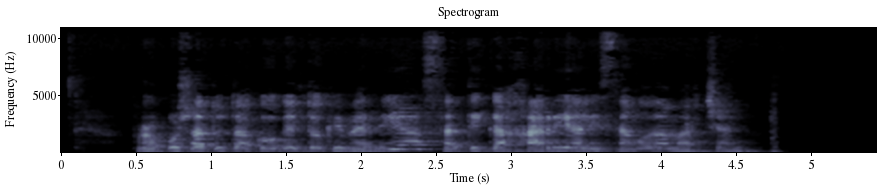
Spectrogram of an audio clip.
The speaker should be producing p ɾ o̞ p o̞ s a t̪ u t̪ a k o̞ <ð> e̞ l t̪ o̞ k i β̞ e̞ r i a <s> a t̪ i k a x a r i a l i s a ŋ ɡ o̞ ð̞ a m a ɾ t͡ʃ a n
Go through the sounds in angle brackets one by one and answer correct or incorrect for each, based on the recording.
incorrect: ɣ, correct

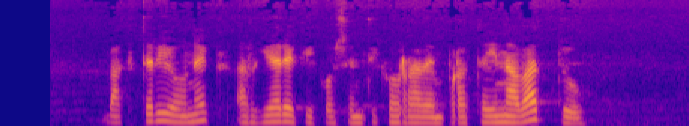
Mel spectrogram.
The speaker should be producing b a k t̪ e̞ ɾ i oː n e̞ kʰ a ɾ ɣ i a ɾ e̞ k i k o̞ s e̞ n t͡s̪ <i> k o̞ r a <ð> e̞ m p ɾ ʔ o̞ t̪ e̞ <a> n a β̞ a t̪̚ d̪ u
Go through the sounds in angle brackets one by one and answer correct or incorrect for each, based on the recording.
correct, correct, incorrect: i

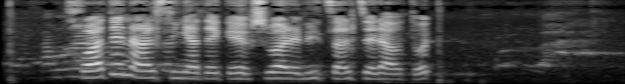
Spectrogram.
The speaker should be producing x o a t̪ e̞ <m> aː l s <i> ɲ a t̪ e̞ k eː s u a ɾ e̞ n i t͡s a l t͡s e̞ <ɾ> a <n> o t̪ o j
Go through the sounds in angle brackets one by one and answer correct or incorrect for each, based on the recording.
incorrect: n, correct, correct, incorrect: none

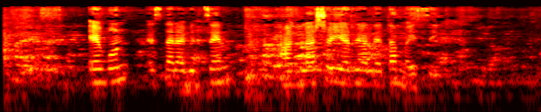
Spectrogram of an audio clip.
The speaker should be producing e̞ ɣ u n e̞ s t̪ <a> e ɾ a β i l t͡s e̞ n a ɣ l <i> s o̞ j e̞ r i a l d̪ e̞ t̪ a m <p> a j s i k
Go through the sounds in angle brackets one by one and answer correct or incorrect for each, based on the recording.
correct, incorrect: a, incorrect: b

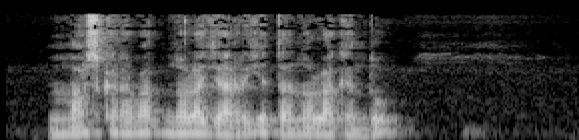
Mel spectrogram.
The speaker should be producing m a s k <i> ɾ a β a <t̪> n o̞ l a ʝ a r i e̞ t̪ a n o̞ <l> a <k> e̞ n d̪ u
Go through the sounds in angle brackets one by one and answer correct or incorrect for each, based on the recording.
incorrect: a, correct, correct, correct

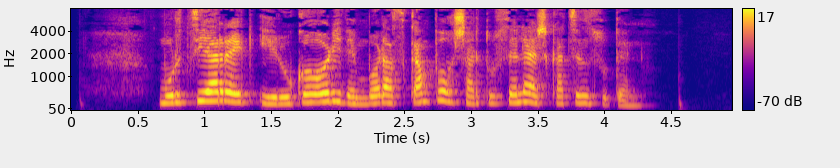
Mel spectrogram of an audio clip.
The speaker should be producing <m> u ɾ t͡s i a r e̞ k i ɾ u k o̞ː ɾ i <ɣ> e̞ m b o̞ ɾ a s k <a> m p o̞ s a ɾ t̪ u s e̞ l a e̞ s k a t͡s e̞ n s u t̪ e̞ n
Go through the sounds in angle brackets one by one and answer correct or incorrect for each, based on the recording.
correct, incorrect: ð, correct

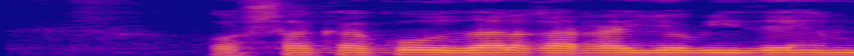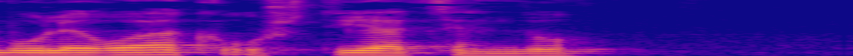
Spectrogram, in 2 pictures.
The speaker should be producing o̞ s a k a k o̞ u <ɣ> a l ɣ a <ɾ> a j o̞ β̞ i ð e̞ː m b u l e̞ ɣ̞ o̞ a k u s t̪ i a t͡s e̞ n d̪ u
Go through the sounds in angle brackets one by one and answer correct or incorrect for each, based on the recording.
incorrect: ð, incorrect: r

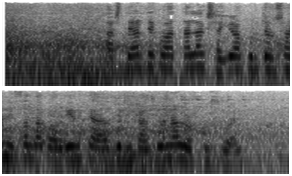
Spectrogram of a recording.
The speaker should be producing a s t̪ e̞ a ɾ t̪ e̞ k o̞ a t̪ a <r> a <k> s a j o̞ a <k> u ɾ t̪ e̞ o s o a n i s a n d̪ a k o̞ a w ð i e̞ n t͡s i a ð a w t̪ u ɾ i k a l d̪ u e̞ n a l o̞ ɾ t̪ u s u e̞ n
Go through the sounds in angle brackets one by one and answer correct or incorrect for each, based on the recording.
incorrect: l, correct, correct

